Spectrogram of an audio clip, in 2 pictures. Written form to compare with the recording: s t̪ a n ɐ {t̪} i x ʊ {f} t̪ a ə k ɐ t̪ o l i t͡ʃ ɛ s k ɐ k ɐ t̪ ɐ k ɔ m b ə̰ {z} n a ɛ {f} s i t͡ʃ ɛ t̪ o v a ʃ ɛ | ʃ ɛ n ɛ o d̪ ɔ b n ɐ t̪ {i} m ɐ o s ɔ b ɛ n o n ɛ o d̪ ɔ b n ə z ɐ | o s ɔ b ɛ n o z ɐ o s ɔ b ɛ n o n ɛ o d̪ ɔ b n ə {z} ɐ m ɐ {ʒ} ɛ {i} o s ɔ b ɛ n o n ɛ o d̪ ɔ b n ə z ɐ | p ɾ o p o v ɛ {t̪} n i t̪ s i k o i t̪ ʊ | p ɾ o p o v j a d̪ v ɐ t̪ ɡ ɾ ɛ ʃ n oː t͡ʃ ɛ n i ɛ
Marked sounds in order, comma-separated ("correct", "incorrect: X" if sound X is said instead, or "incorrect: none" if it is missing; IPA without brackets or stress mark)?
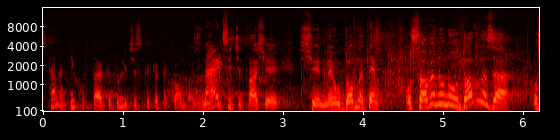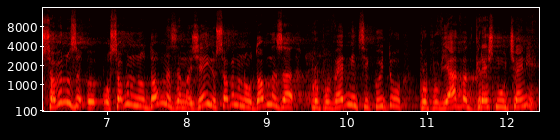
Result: correct, correct, correct, incorrect: x, incorrect: ɛ, correct, correct, correct, incorrect: d̪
